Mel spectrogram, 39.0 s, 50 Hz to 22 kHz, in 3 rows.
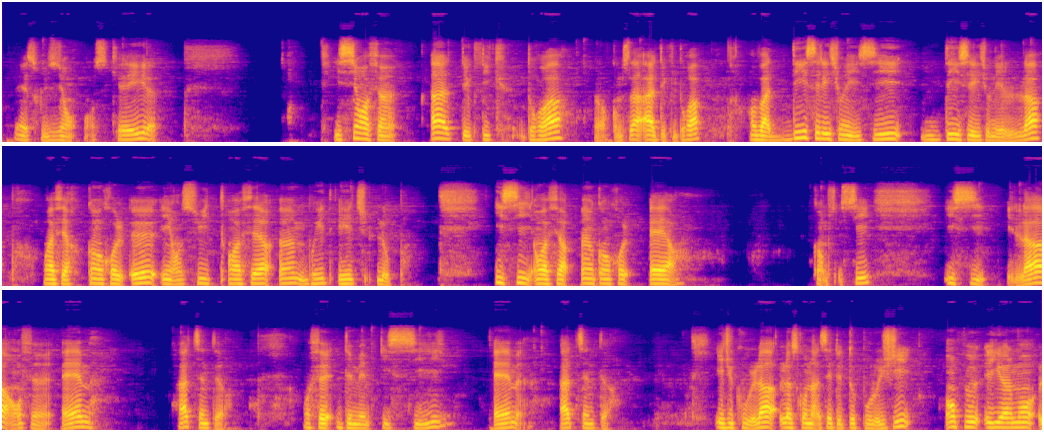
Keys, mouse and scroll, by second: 1.8-4.0 middle drag, 4.0 x, 5.6 alt+right click, 7.2 right click, 7.9 alt+right click, 10.5 shift+right click, 12.8 shift+right click, 14.1 ctrl+e, 20.2 ctrl+r, 24.0-24.4 ctrl+scroll up 3, 25.1 right click, 25.6 shift+right click, 26.8 m, 28.7-29.1 scroll down 3, 29.5 scroll down 7, 29.7-30.5 scroll up 2, 30.5 right click, 31.1 shift+right click, 32.1 m, 33.3 scroll down 2, 33.6-34.6 scroll up 5, 35.4-36.6 scroll up 1, 37.4-37.8 scroll down 2, 38.5-38.9 shift+scroll up 1, 38.9-39.0 scroll down 3.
